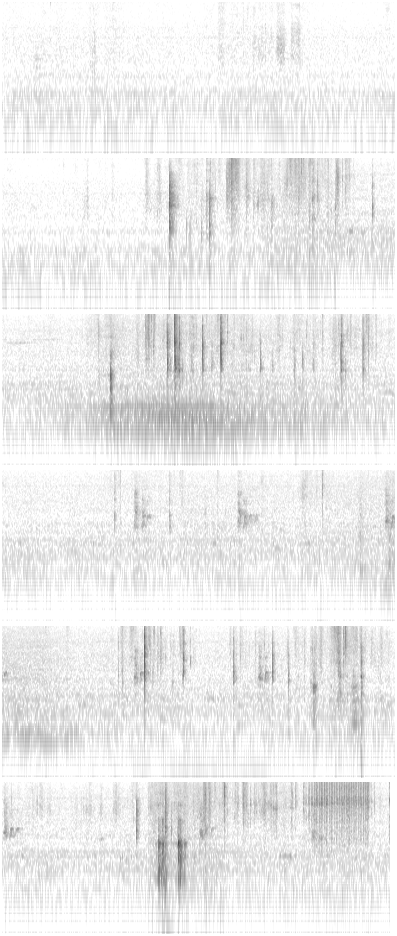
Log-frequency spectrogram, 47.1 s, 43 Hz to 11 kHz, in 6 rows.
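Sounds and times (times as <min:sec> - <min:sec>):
small hard objects clicking: 0:17.6 - 0:23.1.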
